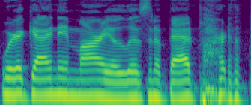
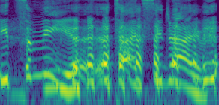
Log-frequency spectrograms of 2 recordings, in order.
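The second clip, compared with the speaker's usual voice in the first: put-on Italian accent pitched way up, drawn out; 11 semitones higher than usual. Joking that the movie is Mario as Taxi Driver: Mario voice, Italian accent. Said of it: "I'm losing my Italian accent".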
